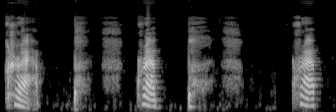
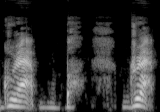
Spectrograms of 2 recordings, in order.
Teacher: This pair of words demonstrate how the single difference in voicing between the k, k is a voiceless velar and a stop or plosive, and g, g is a voice, a velar, a stop or plosive.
